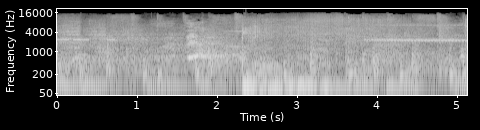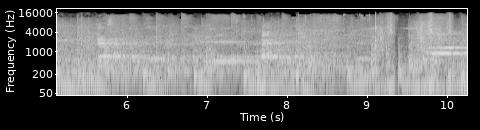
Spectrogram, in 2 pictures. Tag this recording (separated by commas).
Music, Speech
